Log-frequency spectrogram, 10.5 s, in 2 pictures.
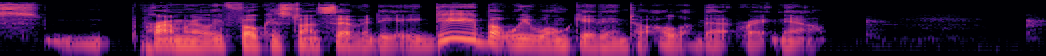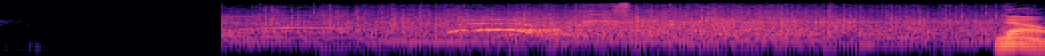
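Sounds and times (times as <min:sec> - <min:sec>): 
speech: 0:00.0 - 0:04.2, 0:10.2 - 0:10.4
audience applause: 0:06.3 - 0:10.4.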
